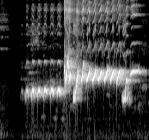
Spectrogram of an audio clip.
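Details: Untutored nine-month-old white-rumped shama from Medan, past its spotted juvenile stage, singing loudly and clearly: a steady string of low whistled notes, then a higher rippling trill of rapid notes.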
